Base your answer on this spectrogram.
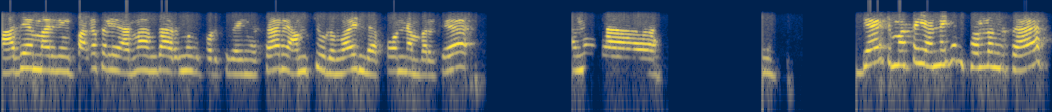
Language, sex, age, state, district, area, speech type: Tamil, female, 60+, Tamil Nadu, Mayiladuthurai, rural, conversation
